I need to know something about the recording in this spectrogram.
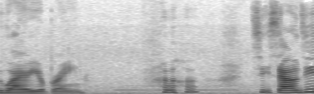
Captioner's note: laughs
